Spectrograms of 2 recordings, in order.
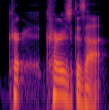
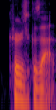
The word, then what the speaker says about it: Kurzgesagt: I'm sure, has done a video on it's Kurzgesagt. Kurzgesagt, thank you.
